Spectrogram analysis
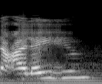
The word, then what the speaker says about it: عَلَيْهِمْ: And then alayhim, the a, right? Make sure it's from the middle of your throat.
